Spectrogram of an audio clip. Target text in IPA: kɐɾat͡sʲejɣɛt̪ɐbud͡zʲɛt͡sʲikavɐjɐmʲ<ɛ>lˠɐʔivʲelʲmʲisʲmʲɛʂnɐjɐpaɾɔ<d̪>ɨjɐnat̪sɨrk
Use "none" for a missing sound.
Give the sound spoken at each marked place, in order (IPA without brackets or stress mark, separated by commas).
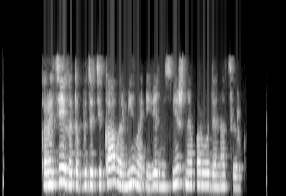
i, d̪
